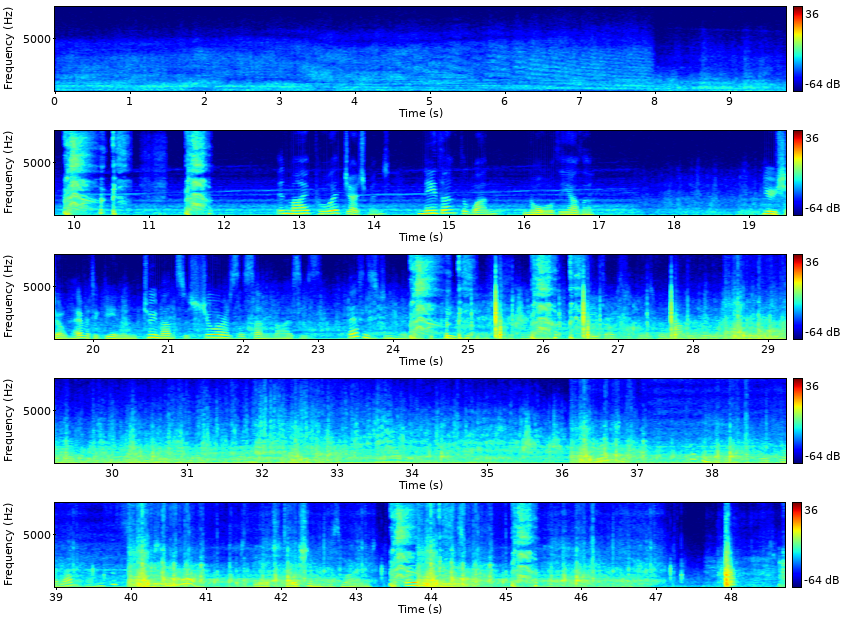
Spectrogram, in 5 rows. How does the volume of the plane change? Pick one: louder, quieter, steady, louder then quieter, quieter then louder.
louder.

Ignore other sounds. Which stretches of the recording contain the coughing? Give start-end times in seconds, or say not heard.
9.8-11.8, 24.2-26.6, 43.5-45.5.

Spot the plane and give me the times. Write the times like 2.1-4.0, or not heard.
0.0-40.1.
